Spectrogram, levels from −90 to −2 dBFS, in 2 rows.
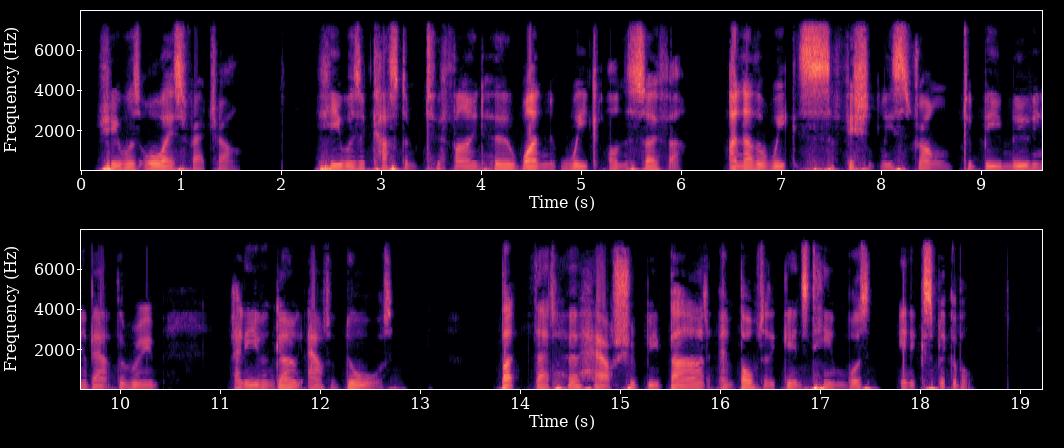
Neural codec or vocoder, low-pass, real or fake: none; 7.2 kHz; real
